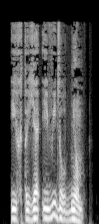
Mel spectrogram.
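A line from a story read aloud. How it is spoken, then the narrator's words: Whisper. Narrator (Russian): прошептал Мирен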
